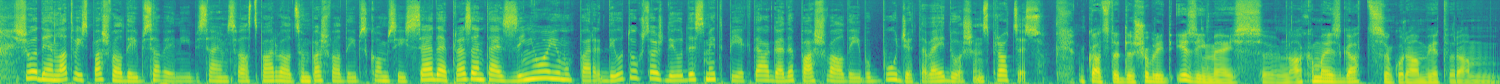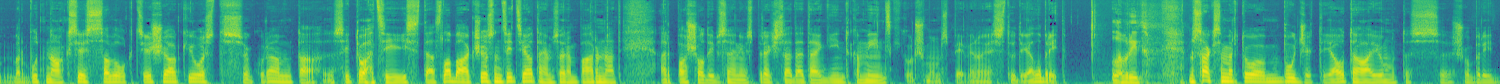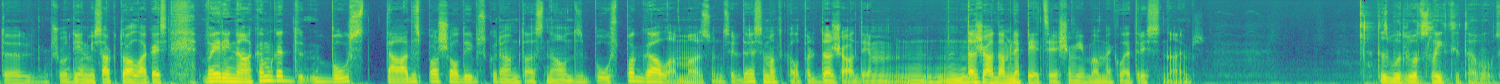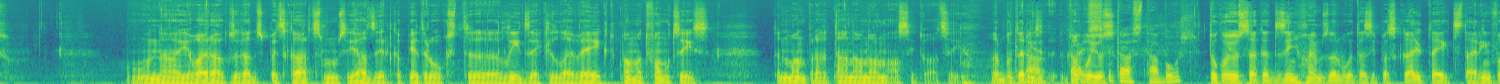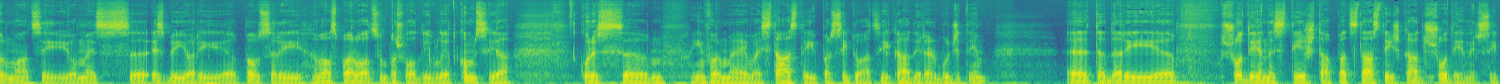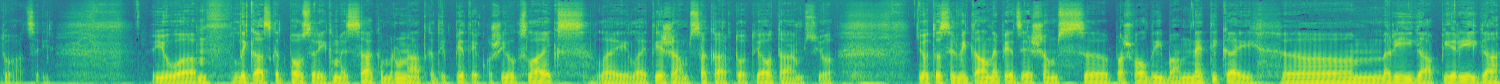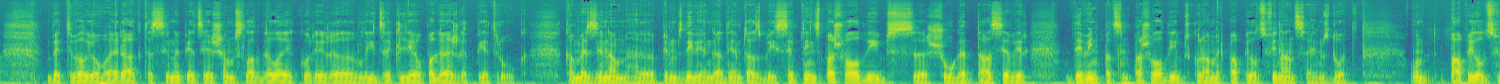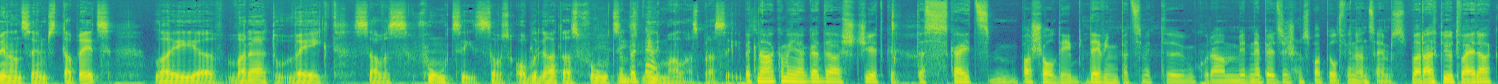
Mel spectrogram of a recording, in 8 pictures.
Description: Tādu ainu intervijā Latvijas Radio raidījumā Labrīt atklāja Latvijas Pašvaldību savienības priekšsēdis Gints Kaminskis.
